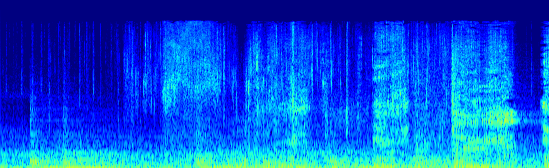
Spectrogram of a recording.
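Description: A large beast growls and snarls up close.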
